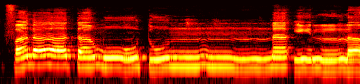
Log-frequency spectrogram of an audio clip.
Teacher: Okey, nun bersabdu ni kita kena dengung lah. Dan kalau nun bersabdu ni ialah apa nama kita sebut, kadar dengung yang paling atas sekali.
